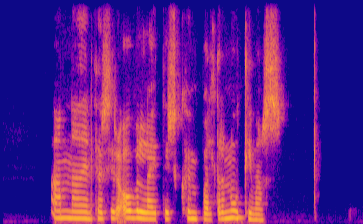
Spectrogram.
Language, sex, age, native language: Icelandic, female, 20-29, Icelandic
